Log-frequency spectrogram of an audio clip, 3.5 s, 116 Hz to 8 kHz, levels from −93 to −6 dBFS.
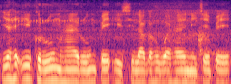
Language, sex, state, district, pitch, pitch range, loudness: Hindi, male, Chhattisgarh, Raipur, 120 Hz, 115-130 Hz, -16 LUFS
